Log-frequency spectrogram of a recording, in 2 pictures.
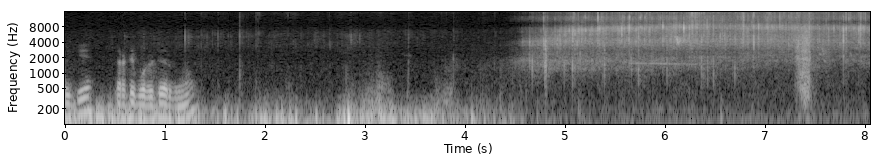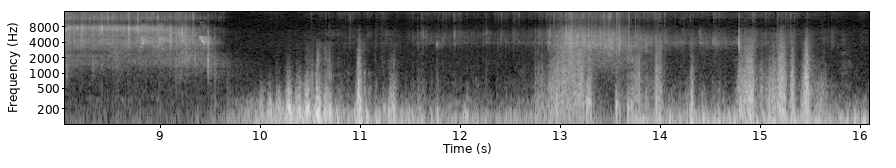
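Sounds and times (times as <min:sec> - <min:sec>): eggs sizzling in oil: 0:04.4 - 0:09.6, 0:11.4 - 0:15.2.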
